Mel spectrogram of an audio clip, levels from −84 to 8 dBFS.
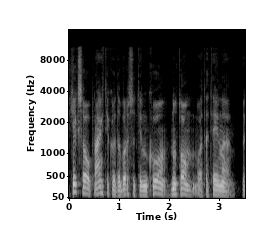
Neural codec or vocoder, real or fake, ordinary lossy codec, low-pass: none; real; MP3, 64 kbps; 10.8 kHz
